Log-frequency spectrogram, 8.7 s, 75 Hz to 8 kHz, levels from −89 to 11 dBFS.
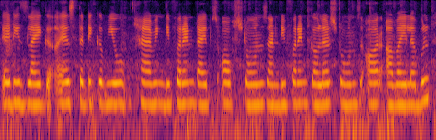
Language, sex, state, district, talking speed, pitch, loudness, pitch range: English, female, Andhra Pradesh, Sri Satya Sai, 110 wpm, 250 Hz, -14 LUFS, 245-255 Hz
